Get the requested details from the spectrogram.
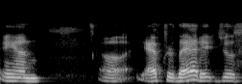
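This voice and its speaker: This man speaks with a Texan accent in a fairly high pitch and a monotone, flat intonation. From Texas, central hill country. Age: 60s. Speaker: retired magazine editor and hunter. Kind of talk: interview.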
